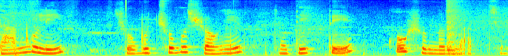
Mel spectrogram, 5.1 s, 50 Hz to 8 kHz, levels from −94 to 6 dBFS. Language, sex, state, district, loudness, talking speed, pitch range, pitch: Bengali, female, West Bengal, Alipurduar, -17 LUFS, 105 wpm, 205-250 Hz, 225 Hz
